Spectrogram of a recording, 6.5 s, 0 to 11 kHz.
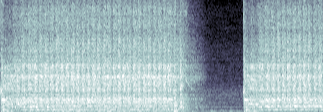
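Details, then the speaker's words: Jaguar MKII after reassembly and water pump work: cranks, catches, dies briefly, restarts into busy, slightly uneven shaky idle needing throttle tickling; charging reading only 11.9 V, owner suspects faulty alternator. "it's a little shaky I had to tickle it as you heard"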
